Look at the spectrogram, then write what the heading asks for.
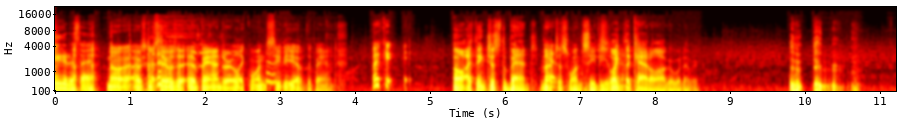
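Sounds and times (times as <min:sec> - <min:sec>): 
speech: 0:00.0 - 0:08.7, 0:09.8 - 0:10.8
loud gurgly throaty burp: 0:09.8 - 0:10.8.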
